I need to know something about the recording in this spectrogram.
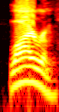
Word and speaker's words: Lirim: Lyram, gotcha. He's going by Lyram. That's what we're doing here. He's going by Lyram at the show. It's Liam with an R.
